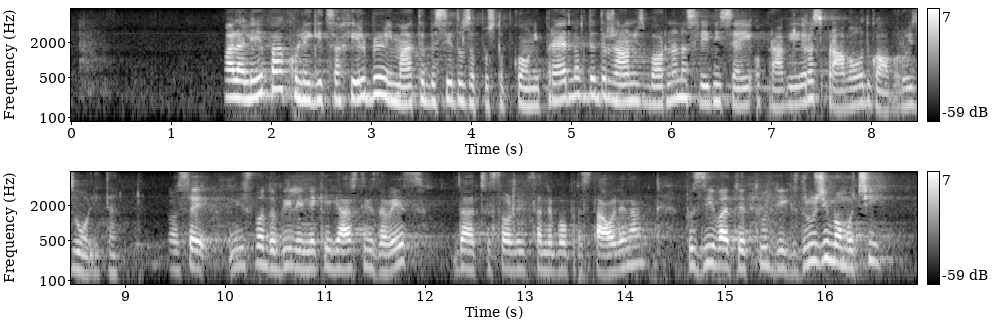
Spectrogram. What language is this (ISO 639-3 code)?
slv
